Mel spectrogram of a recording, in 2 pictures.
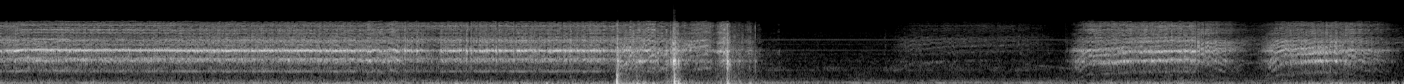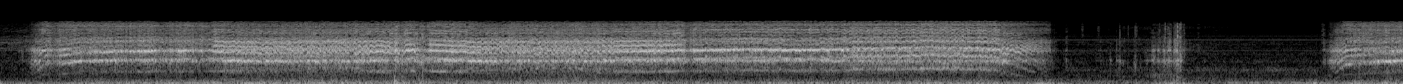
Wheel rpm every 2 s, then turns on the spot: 160, 160, 160, 120, 0, 70, 70, 100, 160, 160, 160, 160, 30, 30.
24-26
